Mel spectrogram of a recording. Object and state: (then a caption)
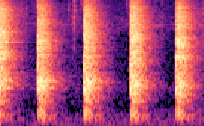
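Concrete block cracking under hammer taps. A hammer taps a concrete block along a line to split it, with four sharp, separate knocks that each ring briefly around a mid-high pitch. The change in the tapping sound shows the block is cracking, and the broken-off piece is used for fill.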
